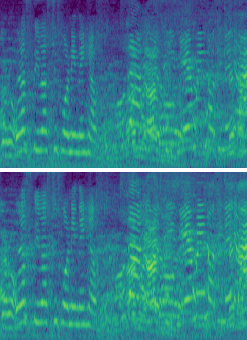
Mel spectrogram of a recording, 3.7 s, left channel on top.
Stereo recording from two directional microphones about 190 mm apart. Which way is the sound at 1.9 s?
75° left (ahead or behind).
